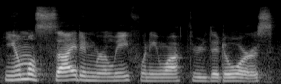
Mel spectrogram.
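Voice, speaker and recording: A woman's voice: on the low side, moderate pace, a little mellow. A woman reading a story aloud as a narrator, voicing the character's thoughts expressively. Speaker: amateur audiobook narrator reading fan fiction.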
